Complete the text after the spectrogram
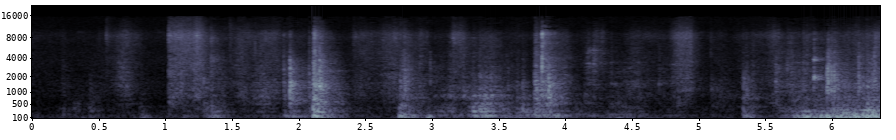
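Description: A wooden folding frame clatters and knocks as it is unfolded.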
